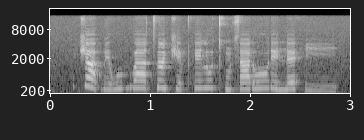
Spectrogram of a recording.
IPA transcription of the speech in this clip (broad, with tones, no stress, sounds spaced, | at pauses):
t͡ʃ a˦˨ ɓ ɪ˨ w u˦ ɡʷ aː˦ t͡s ã˦ t͡ʃ e˨ pʰ e˦ l o˦ tʰ ũ˨ s a˦ ɾ oː˦ ɾ e˨ n ɛ˦ h iː˨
